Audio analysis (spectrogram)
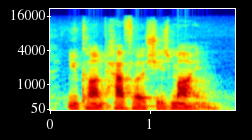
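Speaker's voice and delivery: normal talking voice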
